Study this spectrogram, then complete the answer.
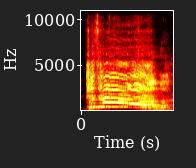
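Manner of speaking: huge, high, drawn-out shout; climaxing magician. Acted. Magician having an orgasm, yelling his magic word. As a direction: cry out the magic word ecstatically. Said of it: "this is my impression of a magician having an orgasm".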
